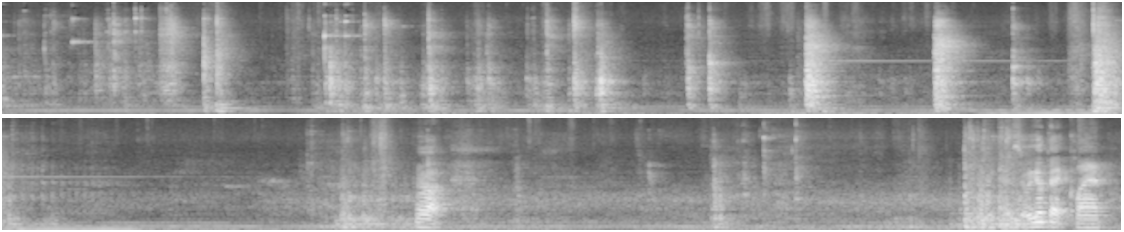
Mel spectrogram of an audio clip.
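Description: Metal clicks, clinks and a few sharp knocks as a T-handle hex key works the bolts and the steel die plates of a bench-mounted bar bender are handled and reseated. A low steady hum runs underneath.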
